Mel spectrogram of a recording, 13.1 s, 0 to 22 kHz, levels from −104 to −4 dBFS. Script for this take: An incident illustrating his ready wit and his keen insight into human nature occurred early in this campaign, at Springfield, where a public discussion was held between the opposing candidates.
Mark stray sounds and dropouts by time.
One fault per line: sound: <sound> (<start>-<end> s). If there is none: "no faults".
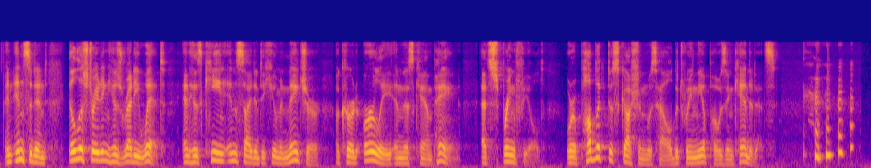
sound: laugh (12.0-12.8 s)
